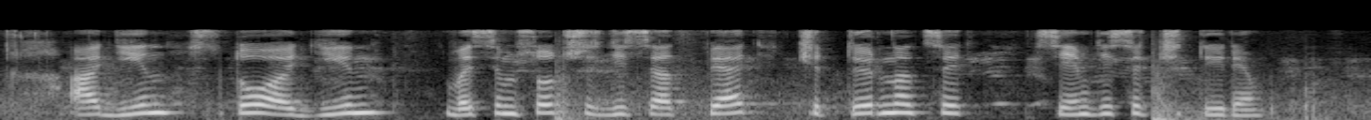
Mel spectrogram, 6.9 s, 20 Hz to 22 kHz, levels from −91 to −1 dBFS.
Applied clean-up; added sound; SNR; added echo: none; Gunshot, gunfire; 19 dB; none.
